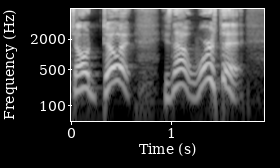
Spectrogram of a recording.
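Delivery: put-on high-pitched yelling, like several voices shouting. Describing a comedy scene, the speaker acts out people below, retelling crowd yelling. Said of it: "standing down there and yelling at him".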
